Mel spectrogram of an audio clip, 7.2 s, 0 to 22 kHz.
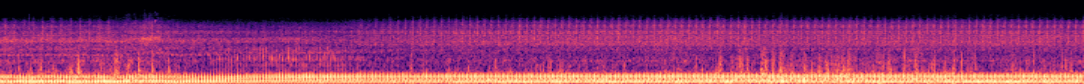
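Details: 2009 Triumph Speed Triple, 50,000 km, idling: light, quick ticking over the engine note that began mid-ride; dealer-replaced timing chain did not cure it, dealer now suspects the middle cylinder.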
